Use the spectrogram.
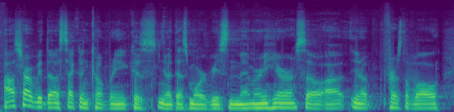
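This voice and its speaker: Founder guy from korea on a panel, lowish warm voice, lots of uh and you know. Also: steady tone. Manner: halting, many fillers, earnest advice. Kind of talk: conference panel talk. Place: conference stage.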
